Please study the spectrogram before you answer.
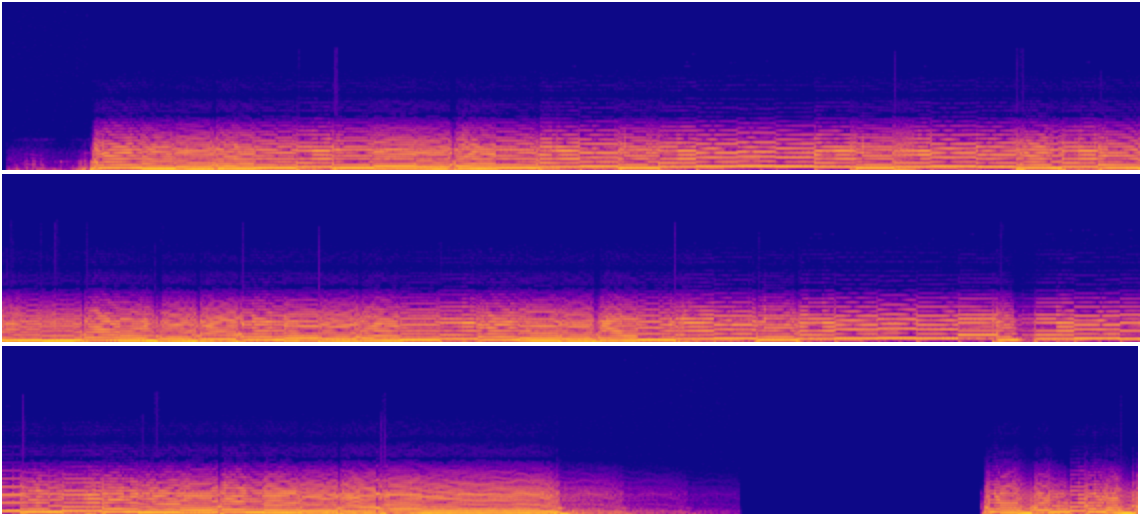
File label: string skipping Do min, guitar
